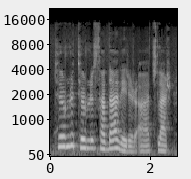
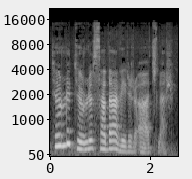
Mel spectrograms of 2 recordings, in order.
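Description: Both takes have the same delivery.

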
